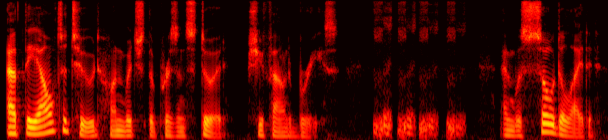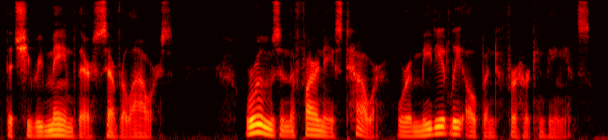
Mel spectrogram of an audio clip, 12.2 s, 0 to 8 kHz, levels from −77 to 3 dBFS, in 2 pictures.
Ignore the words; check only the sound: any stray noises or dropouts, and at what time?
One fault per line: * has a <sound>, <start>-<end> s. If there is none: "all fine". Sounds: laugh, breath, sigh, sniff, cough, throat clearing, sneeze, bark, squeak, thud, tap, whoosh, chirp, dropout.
* has a laugh, 3.7-4.7 s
